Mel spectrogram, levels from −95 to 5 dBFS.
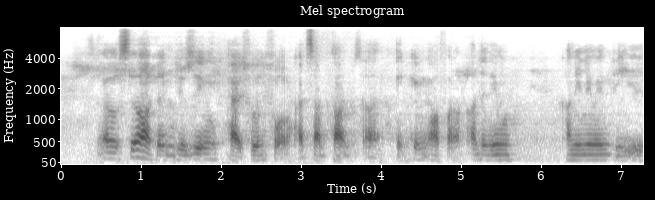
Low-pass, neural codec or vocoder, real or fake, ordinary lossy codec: none; codec, 16 kHz, 1 kbps, FunCodec, trained on LibriTTS, 50 frames a second; fake; none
